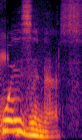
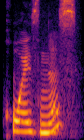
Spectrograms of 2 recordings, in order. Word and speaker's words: poisonous: Poisonous. So the O in the middle, it can be voiced or voiceless. Somebody might say poisonous or somebody might say poisonous.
